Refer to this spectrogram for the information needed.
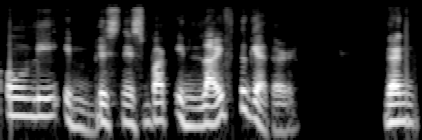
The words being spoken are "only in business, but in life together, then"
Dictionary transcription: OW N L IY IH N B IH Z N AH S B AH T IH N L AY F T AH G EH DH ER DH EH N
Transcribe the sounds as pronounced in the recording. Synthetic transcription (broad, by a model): OW N L IY IH N B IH S N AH S B AH T IH N L AY F T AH G EH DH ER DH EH N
